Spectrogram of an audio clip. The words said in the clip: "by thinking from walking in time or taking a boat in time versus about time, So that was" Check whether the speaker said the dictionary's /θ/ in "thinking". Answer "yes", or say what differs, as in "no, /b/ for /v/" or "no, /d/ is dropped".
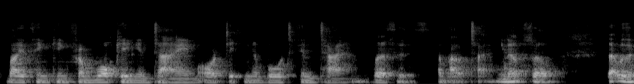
yes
